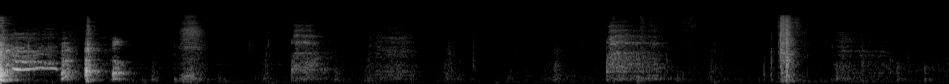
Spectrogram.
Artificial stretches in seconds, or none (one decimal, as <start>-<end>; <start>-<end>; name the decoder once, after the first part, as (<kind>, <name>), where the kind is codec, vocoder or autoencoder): 0.0-0.9 (vocoder, BigVGAN v2); 5.8-8.6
